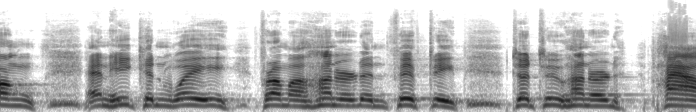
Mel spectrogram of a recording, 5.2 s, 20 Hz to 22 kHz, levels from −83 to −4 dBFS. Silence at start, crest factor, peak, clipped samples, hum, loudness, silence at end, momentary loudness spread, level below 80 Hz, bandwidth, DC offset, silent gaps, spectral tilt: 0 s; 20 dB; 0 dBFS; under 0.1%; none; -19 LUFS; 0 s; 12 LU; -64 dBFS; 16 kHz; under 0.1%; none; -4 dB/octave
